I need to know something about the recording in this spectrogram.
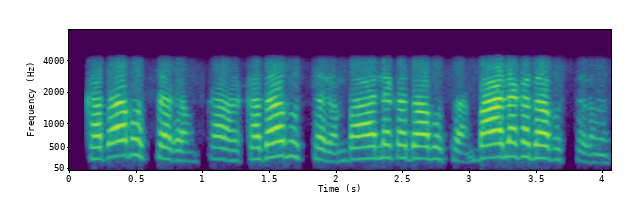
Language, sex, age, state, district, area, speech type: Sanskrit, female, 30-45, Kerala, Thiruvananthapuram, urban, conversation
